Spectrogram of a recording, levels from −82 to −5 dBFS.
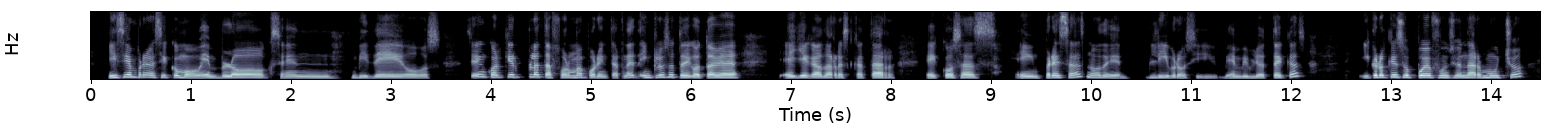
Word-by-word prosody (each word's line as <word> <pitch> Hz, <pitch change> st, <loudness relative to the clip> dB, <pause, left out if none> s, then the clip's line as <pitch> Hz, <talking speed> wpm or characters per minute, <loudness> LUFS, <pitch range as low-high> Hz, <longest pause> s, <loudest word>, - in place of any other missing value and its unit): y 220 Hz, -, +2 dB
siempre 260 Hz, -1 st, +1 dB
así 235 Hz, 0 st, -3 dB
como 190 Hz, -7 st, +1 dB
en 180 Hz, +2 st, -1 dB
blogs, 195 Hz, +1 st, +3 dB
en 165 Hz, -1 st, -4 dB, 0.2 s
videos, 180 Hz, -2 st, -2 dB, 0.2 s
sí, -, -, -4 dB
en 290 Hz, -, -1 dB
cualquier 260 Hz, 0 st, 0 dB
plataforma 215 Hz, -6 st, +1 dB
por 200 Hz, -3 st, 0 dB
Internet. 175 Hz, +7 st, -3 dB
Incluso, 250 Hz, +4 st, 0 dB
te 220 Hz, -, +4 dB
digo, 190 Hz, -1 st, +4 dB
todavía 205 Hz, +1 st, +4 dB, 0.3 s
he 195 Hz, -, 0 dB
llegado 195 Hz, -1 st, +3 dB
a -, -, +1 dB
rescatar, 185 Hz, 0 st, -1 dB, 0.3 s
eh, 180 Hz, -, -1 dB
cosas, 190 Hz, -1 st, 0 dB, 0.2 s
eh, -, -, -4 dB
impresas, 215 Hz, -, +1 dB
¿no?, 210 Hz, -5 st, -2 dB
de 165 Hz, -3 st, -3 dB, 0.2 s
libros 190 Hz, -3 st, -4 dB
y 170 Hz, +1 st, -14 dB
en 175 Hz, 0 st, -4 dB
bibliotecas. 195 Hz, -, -1 dB, 0.5 s
Y 190 Hz, -, -9 dB
creo 235 Hz, 0 st, +7 dB
que 265 Hz, -, +2 dB
eso 240 Hz, -2 st, +1 dB
puede 230 Hz, -1 st, +6 dB
funcionar 205 Hz, -1 st, +1 dB
mucho, 220 Hz, +8 st, -1 dB
200 Hz, 160 wpm, -22 LUFS, 185-225 Hz, 0.5 s, creo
